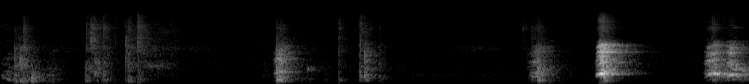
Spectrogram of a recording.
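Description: Vizsla barking: about nine short barks at uneven intervals, the loudest about six seconds in.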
